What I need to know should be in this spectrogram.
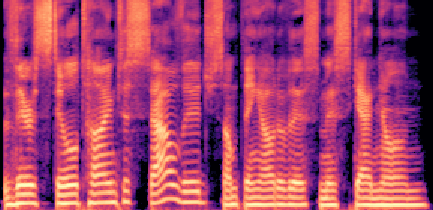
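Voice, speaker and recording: A man's voice: medium pitch, steady tone, measured pace, a little mellow, clean tone, no echo, lightly acted. Man as audiobook tycoon villain, smug, condescending, formal, persuasive, close dry sound. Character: scheming billionaire man, smug, coolly persuasive.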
